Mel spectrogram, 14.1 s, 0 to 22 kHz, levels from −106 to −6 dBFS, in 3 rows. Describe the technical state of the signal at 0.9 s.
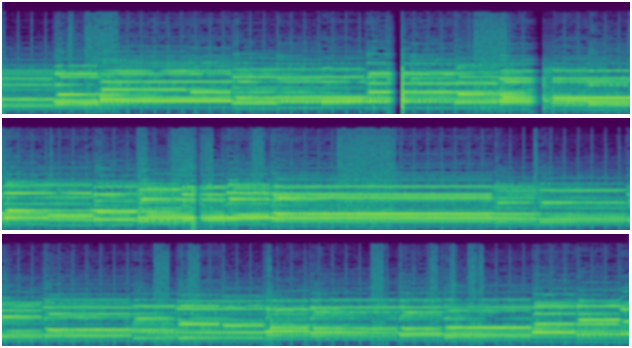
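At 0.9 s, Wi-Fi interference, present throughout, adds rectified 102.4 ms beacon ticks about 25 dB below the signal, showing as evenly spaced vertical broadband stripes on a spectrogram.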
